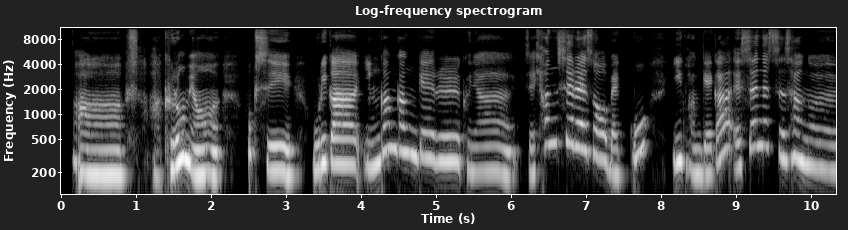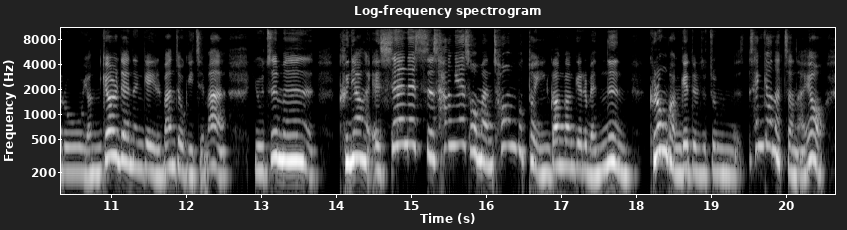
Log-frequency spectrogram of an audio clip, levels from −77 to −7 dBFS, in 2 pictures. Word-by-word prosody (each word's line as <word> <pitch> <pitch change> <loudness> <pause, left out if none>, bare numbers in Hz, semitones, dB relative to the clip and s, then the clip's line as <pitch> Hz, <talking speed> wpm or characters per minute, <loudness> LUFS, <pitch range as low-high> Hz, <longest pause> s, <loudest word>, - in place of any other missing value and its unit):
아. 185 -5 +2 0.4
아 185 -2 -9
그러면 195 -8 +5 0.3
혹시 210 - 0 0.2
우리가 250 +1 +4
인간관계를 290 -1 0
그냥 205 -4 -7
이제 195 -8 -9
현실에서 405 - -1
맺고 220 - -6 0.3
이 270 +1 +3
관계가 230 - -3
SNS상으로 245 - -3
연결되는게 230 +2 0
일반적이지만 200 0 -4 0.4
요즘은 275 -1 +5 0.3
그냥 280 +2 +6
SNS상에서만 395 - -2
처음부터 360 -2 -6
인간관계를 225 +2 -3
맺는 200 +1 +1 0.2
그런 355 +5 +4
관계들도 205 -5 -2
좀 195 -1 -6
새 265 - -16
생겨났잖아요. 275 - -2
245 Hz, 240 characters per minute, -23 LUFS, 200-305 Hz, 0.4 s, 그냥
